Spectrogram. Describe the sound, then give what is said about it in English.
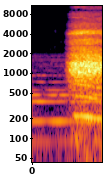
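A deep breath drawn in through the nose during a guided cleansing-breath exercise: a single smooth, airy inhalation that starts after a brief quiet and holds steady to the end. “So breathing in through the nose,”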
